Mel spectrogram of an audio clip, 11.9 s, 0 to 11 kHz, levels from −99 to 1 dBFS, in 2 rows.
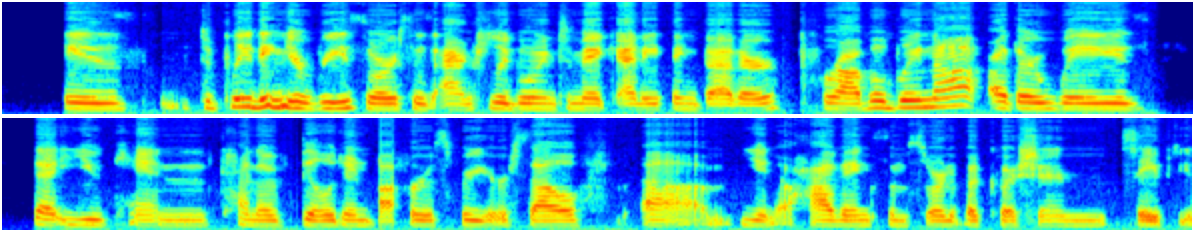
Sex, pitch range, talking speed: female, 155-185 Hz, 175 wpm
